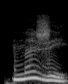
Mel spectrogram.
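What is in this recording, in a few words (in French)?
"nager", French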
